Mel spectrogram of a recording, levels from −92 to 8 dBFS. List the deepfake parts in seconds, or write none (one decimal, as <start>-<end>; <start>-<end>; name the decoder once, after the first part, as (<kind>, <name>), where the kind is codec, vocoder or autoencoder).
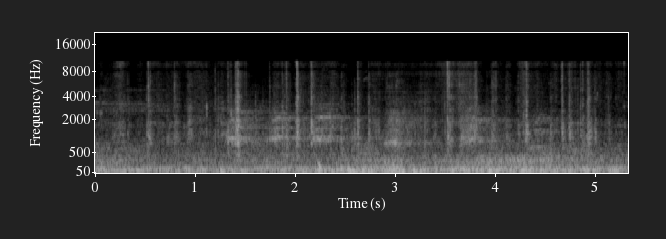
2.8-3.8 (codec, HILCodec)

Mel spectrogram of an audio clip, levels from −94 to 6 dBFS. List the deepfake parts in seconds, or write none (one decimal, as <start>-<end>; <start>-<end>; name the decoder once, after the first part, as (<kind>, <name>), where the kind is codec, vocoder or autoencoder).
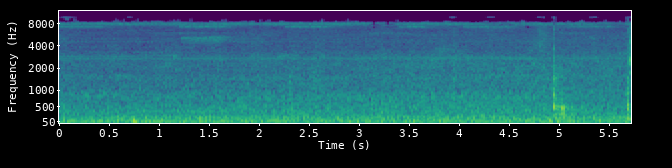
none

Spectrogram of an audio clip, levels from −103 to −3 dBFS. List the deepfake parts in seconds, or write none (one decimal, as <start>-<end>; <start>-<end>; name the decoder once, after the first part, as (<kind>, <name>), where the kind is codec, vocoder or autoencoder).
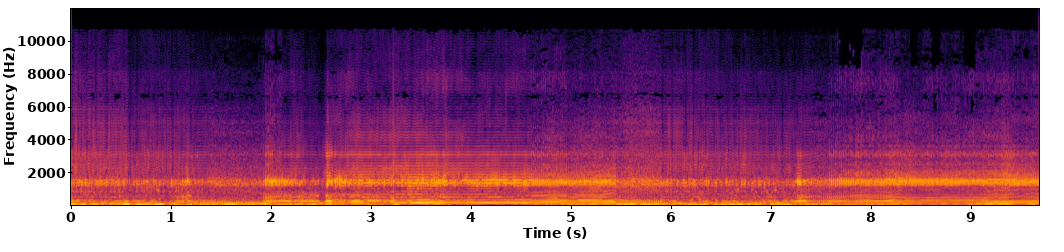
0.0-1.4 (vocoder, BigVGAN v2); 2.1-4.6; 5.9-7.4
